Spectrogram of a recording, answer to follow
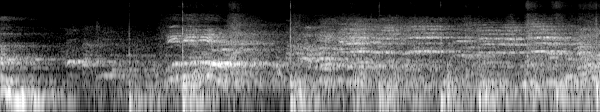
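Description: A basketball thudding on the court during play, a few separate bounces, under voices of players and spectators that rise about two seconds in.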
